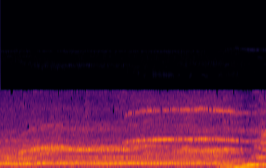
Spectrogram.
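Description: A man's voice over the PA holding one long, high, steady shout for nearly two seconds: an MC's drawn-out call to the crowd through the sound system.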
